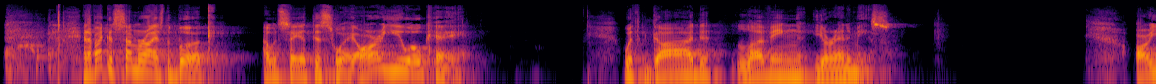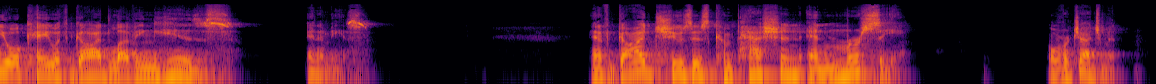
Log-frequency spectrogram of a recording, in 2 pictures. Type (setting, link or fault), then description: setting, large echoing room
